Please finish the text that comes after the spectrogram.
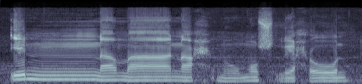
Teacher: inna ini dibaca gunnah, dibaca dengung, karena ada 2 huruf yang mempunyai sifat gunnah, yaitu nun dan mim. Gunnah itu artinya dengung, sedangkan makhraj daripada gunnah adalah khaysum.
